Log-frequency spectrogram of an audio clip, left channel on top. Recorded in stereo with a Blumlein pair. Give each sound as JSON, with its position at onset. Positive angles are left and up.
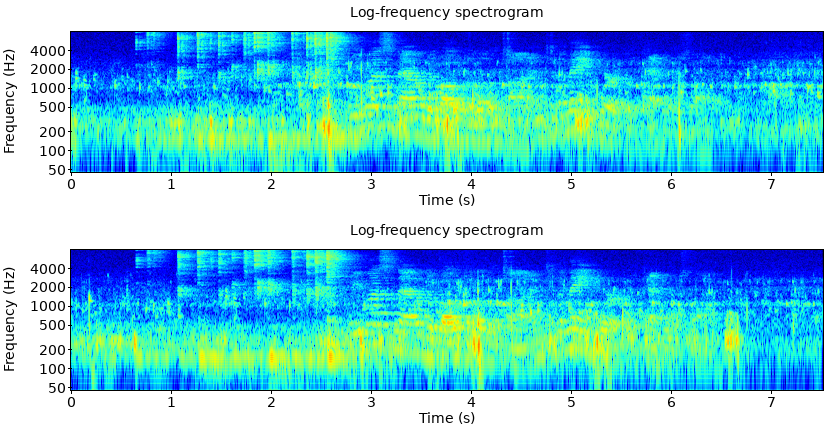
{"t": 0.7, "sound": "typing on a keyboard", "azimuth_deg": 25, "distance_m": 1.9}
{"t": 2.8, "sound": "a man speaking", "azimuth_deg": 10, "distance_m": 1.4}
